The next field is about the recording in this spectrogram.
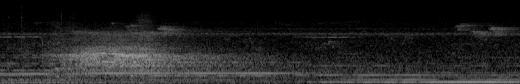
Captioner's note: creature screeches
